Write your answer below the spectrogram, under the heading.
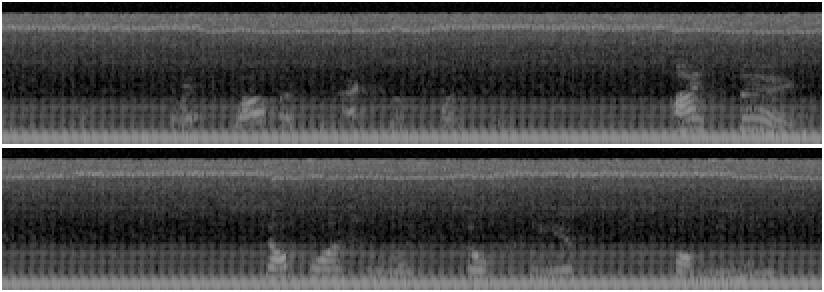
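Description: Steady electrical mains hum with a stack of overtones, the loudest thing heard, over faint conversation between two women.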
